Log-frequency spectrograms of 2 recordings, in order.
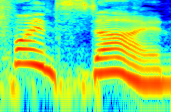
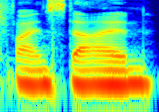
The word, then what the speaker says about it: Feinstein: looked like Dad it's fine Stein right I always say Finestein but I think it's Feinstein Feinstein yeah it Rhymes I'm just trying to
